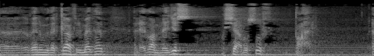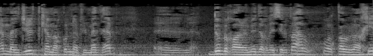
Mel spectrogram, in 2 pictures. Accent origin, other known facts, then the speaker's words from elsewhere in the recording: Kuwait; عندنا في الكويت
